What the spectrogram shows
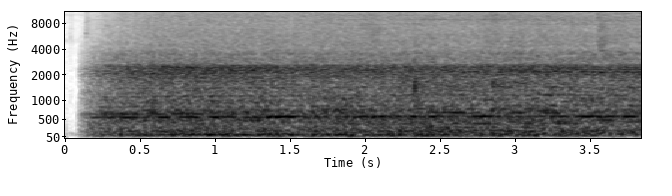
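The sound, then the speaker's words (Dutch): A Fisker Karma hybrid sports car, recorded in the garage at BNR, gives off a steady whirring drone, a thin tonal whine riding over a broad rumble at constant loudness for a few seconds, with no one talking. “Maar weet jij nog de Fisker Karma?”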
